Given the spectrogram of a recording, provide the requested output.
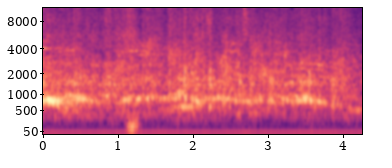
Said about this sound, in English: Come on and clap.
